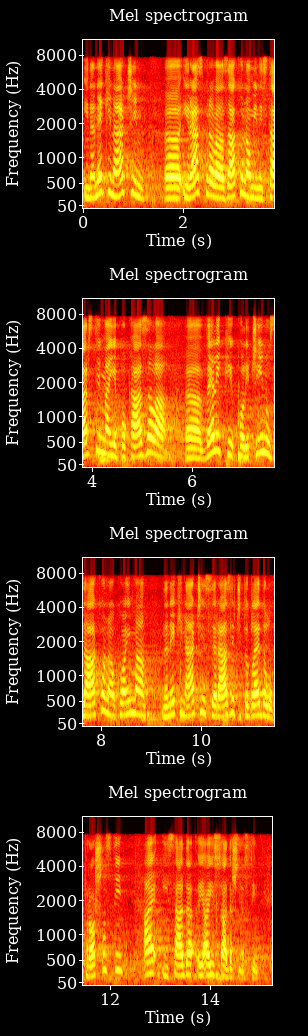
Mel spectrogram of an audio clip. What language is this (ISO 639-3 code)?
srp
